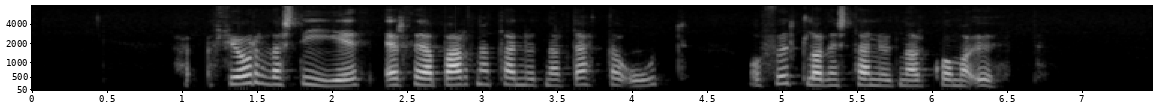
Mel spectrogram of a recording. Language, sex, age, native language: Icelandic, female, 40-49, Icelandic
